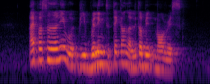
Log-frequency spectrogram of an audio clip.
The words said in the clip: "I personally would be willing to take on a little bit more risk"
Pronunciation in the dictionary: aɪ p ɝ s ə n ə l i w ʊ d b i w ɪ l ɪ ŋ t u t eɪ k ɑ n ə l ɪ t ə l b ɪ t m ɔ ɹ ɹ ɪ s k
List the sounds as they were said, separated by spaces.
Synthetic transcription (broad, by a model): aɪ p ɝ s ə n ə l i w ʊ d b i w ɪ l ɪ ŋ t u t eɪ k ɑ n ə l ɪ t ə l b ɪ t m ɔ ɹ ɹ ɪ s k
